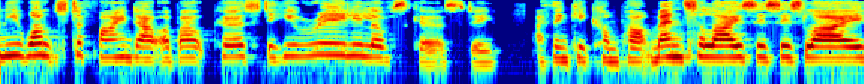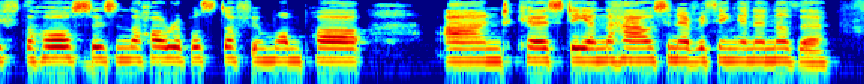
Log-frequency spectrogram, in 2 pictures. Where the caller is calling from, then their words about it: Anglesey, Wales, United Kingdom; I'm phoning in from Anglesey, North Wales.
